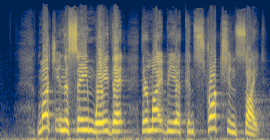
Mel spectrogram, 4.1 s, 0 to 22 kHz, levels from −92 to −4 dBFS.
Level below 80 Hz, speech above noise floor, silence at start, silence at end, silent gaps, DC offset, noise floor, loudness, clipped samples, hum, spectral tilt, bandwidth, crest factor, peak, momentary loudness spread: -38 dBFS; 26 dB; 0.4 s; 0.1 s; none; under 0.1%; -34 dBFS; -9 LUFS; under 0.1%; none; -2.5 dB/octave; 18 kHz; 10 dB; 0 dBFS; 7 LU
